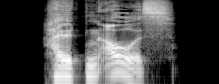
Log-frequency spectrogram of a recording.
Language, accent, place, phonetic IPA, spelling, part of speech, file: German, Germany, Berlin, [ˌhaltn̩ ˈaʊ̯s], halten aus, verb, De-halten aus.ogg
- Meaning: inflection of aushalten: 1. first/third-person plural present 2. first/third-person plural subjunctive I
